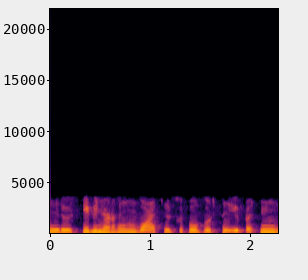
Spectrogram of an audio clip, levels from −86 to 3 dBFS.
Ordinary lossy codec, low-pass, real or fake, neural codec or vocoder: MP3, 32 kbps; 3.6 kHz; fake; autoencoder, 22.05 kHz, a latent of 192 numbers a frame, VITS, trained on one speaker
